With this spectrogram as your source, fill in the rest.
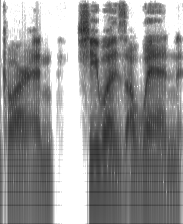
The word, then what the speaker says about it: Nguyen: in the Marine Corps, and she was a Win, spelled the same way.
